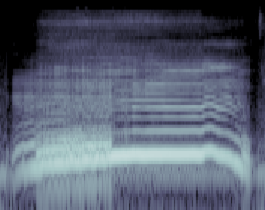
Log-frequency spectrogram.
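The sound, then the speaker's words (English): A cow moos in the distance, giving one long, low, steady droning call of about two and a half seconds that holds its pitch before dropping off abruptly at the end. “That cow over there wasn't speaking. It was kind of just mooing.”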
